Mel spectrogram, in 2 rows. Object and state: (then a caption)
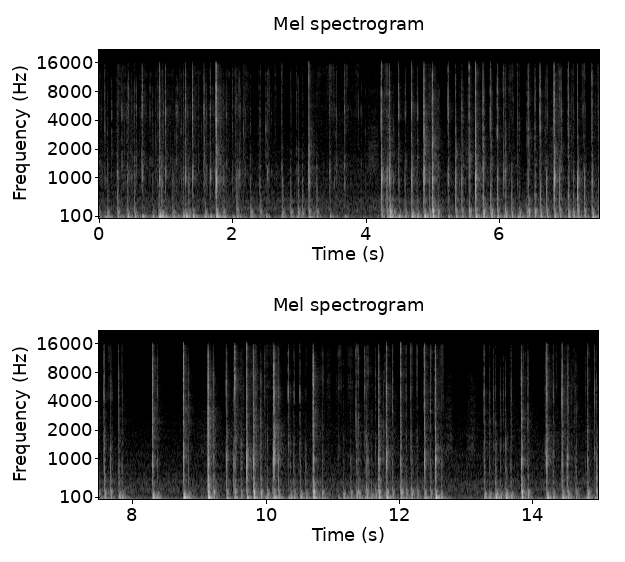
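Laptop keyboard, plastic keys on aluminium body. Fingertips type continuously on a MacBook-style laptop keyboard, tapping low-profile plastic keycaps set in a space-grey aluminium body. The keystrokes come as soft, short, dull taps with a mostly low, thumpy body and little brightness, each dying away almost instantly. The rapid stream pauses briefly around the 8-second and 13-second marks.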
